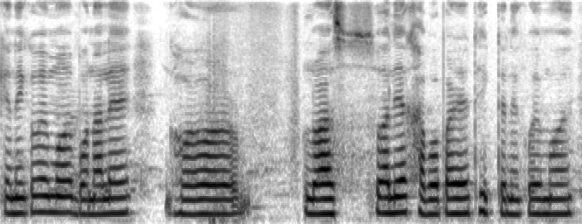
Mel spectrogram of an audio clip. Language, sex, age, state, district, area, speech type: Assamese, female, 45-60, Assam, Dhemaji, rural, spontaneous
